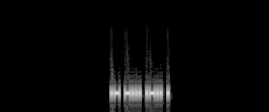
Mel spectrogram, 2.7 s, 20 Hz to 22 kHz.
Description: Morse code, heard as a keyed tone, about 56 wpm, 700 Hz. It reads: ABLE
